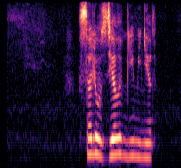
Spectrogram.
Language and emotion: Russian, neutral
